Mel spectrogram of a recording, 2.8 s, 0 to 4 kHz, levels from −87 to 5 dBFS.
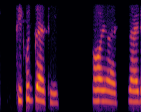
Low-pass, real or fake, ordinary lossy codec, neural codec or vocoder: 3.6 kHz; real; none; none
